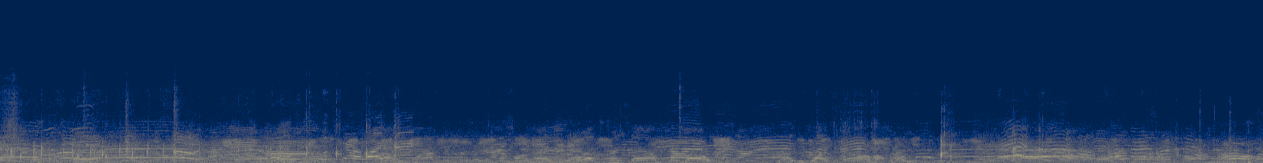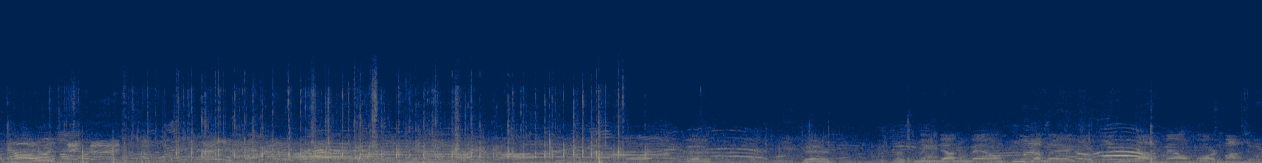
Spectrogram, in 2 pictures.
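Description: A crowd of spectators chatters and calls out across an open field.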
